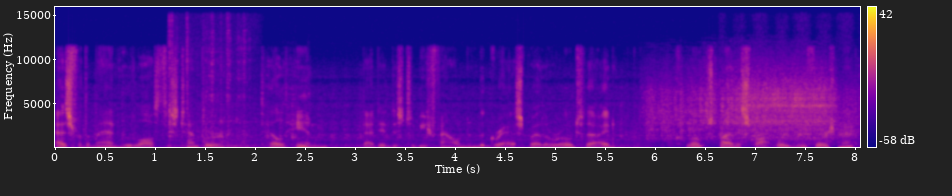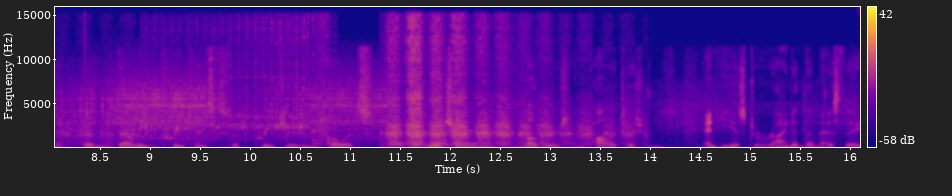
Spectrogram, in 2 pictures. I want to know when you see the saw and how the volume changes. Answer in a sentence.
The saw can be heard from 6.7 to 14.1 s, getting louder then quieter.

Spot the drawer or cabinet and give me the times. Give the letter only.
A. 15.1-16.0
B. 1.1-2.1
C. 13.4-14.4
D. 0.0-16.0
B.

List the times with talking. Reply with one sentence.
The talking can be heard from 0.0 to 16.0 s.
